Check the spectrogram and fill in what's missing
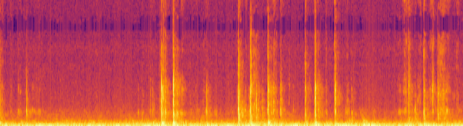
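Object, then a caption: Fabric-covered tablet keyboard. Fingertips with short nails type quickly on a thin, fabric-covered tablet keyboard case (an iPad-style smart keyboard) lying flat on a table, its shallow keys giving fast, light taps. The clicks are short and dry with bright edges, scattered in quick bursts over a steady low hum.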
